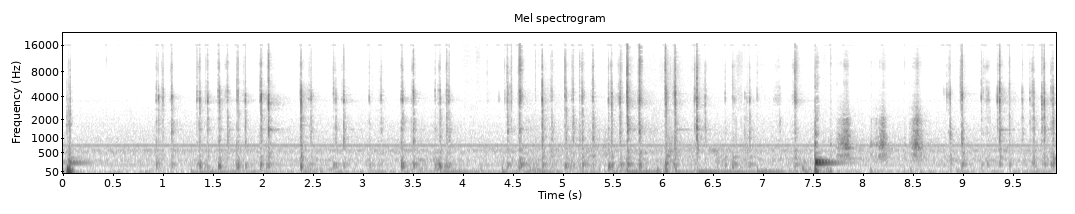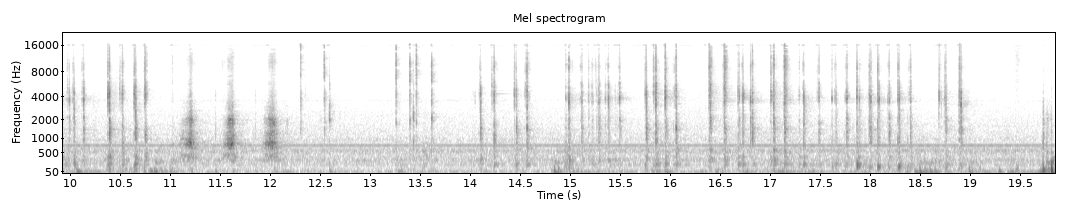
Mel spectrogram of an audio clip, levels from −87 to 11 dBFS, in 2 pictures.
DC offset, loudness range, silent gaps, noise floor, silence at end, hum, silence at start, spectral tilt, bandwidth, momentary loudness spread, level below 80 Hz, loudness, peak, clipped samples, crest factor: under 0.1%; 9 LU; none; -59 dBFS; 0 s; none; 0 s; -3.5 dB/octave; 17 kHz; 14 LU; -50 dBFS; -40 LUFS; -10 dBFS; under 0.1%; 30 dB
